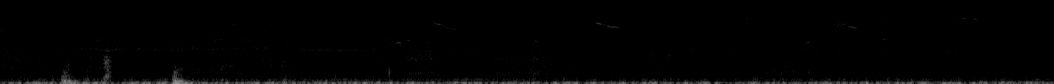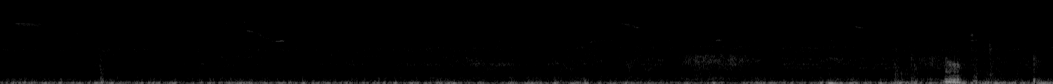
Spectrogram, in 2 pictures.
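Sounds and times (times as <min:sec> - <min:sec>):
low steady rumble: 0:00.0 - 0:21.0
small bird chirping: 0:00.3 - 0:06.4, 0:07.4 - 0:12.0, 0:12.6 - 0:13.6, 0:16.3 - 0:18.0, 0:18.6 - 0:20.6.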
